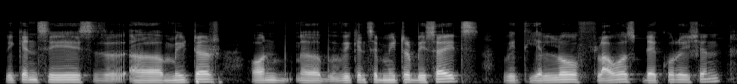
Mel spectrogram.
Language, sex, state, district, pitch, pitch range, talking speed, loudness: English, male, Gujarat, Valsad, 105 Hz, 95-115 Hz, 140 wpm, -19 LUFS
